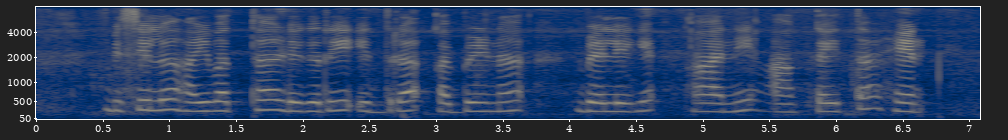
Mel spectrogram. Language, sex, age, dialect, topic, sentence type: Kannada, female, 18-24, Dharwad Kannada, agriculture, question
